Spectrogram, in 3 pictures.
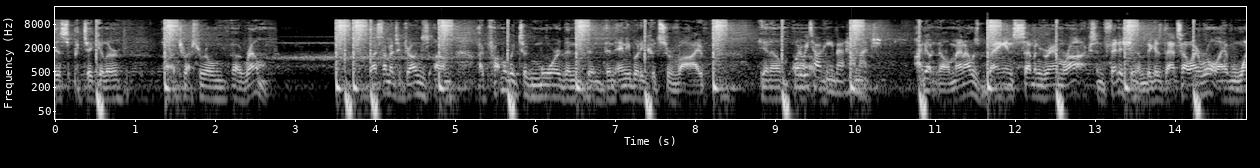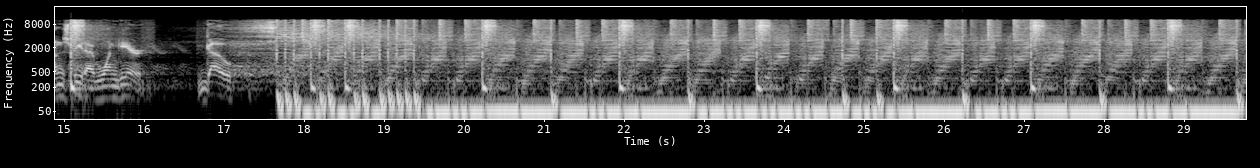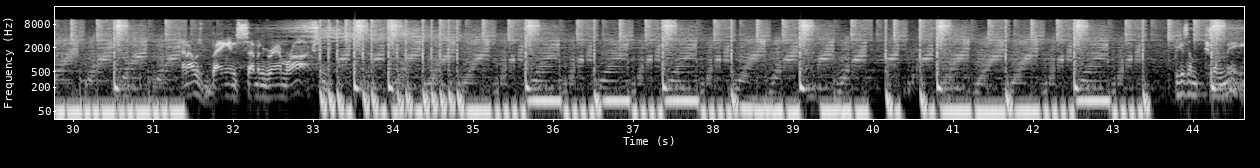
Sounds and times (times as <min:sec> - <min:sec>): Dubstep: 0:01.4 - 0:14.5, 0:17.0 - 0:44.6.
